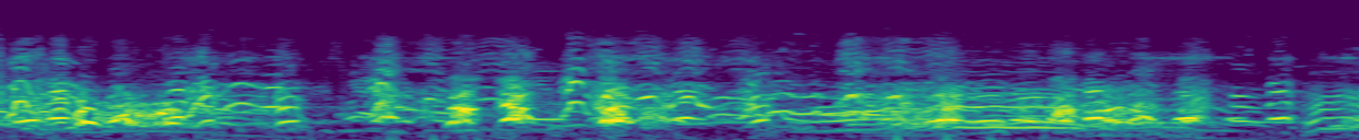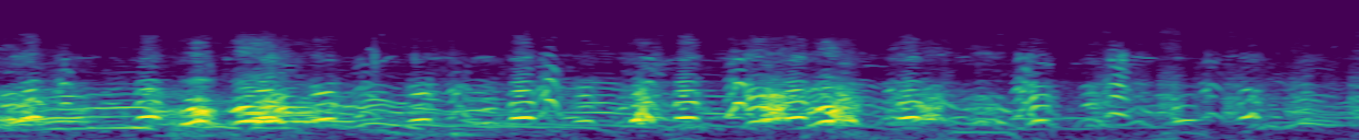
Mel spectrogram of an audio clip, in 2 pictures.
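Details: Siberian husky producing a continuous, warbling howl-like vocalising mixed with yips and wavering whines, the voice sliding up and down almost without pause.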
